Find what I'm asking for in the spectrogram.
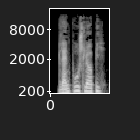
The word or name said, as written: landbrugslobby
